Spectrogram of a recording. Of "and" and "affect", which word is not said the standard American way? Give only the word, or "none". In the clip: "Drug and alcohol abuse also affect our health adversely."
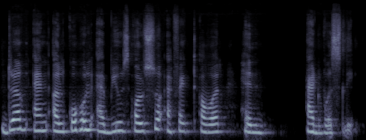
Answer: none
